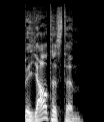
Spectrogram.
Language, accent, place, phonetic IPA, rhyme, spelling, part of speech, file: German, Germany, Berlin, [bəˈjaːɐ̯təstəm], -aːɐ̯təstəm, bejahrtestem, adjective, De-bejahrtestem.ogg
- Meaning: strong dative masculine/neuter singular superlative degree of bejahrt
